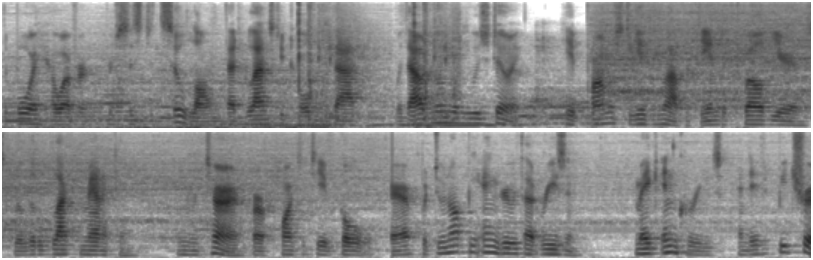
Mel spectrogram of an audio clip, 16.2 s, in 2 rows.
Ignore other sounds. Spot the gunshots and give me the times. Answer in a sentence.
The gunshots can be heard from 3.0 to 4.6 s.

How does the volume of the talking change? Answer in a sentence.
The volume of the talking stays about the same.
